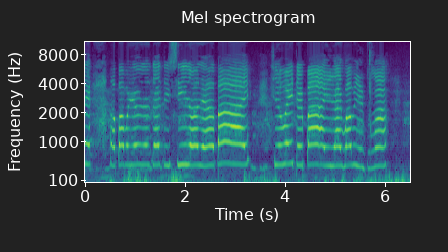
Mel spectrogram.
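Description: A young girl singing in short phrases, mostly on one pitch, with a longer held note about three seconds in.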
